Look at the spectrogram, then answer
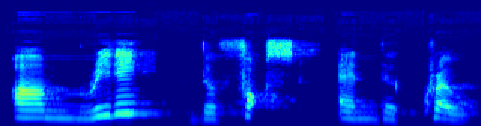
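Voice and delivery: I'm reading The Fox and the Crow with reading, Fox and Crow stressed; nhấn mạnh reading, Fox, Crow; stress on reading and names. Shown as a demonstration. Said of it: "đọc mạnh hơn vào động từ reading".

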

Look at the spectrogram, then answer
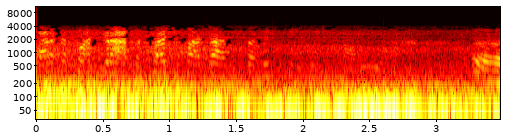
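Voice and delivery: loud scolding, slowing at the end; angry scolding. Real, not acted. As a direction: tell him off, really fed up. Mãe brigando na moto. (bronca alta)

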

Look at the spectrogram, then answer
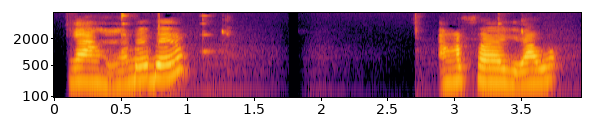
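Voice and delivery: talking between bites; mouth full, chewing. Real, not acted. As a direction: food in mouth. Seen 0: Eats before and during; jaw and lips chewing while speaking.

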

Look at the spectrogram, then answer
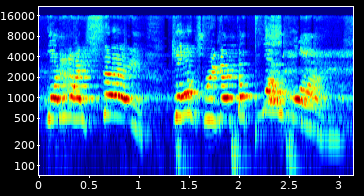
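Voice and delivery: heated gamer outburst; exasperated shout. Real, not acted. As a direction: yell it like a warning was ignored. Scolding during the game.

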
